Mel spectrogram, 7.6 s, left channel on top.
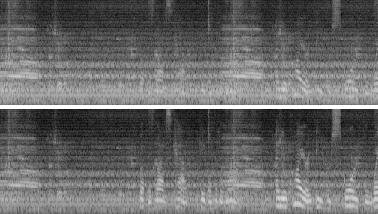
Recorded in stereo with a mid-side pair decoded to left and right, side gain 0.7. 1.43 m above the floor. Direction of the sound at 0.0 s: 15° left.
